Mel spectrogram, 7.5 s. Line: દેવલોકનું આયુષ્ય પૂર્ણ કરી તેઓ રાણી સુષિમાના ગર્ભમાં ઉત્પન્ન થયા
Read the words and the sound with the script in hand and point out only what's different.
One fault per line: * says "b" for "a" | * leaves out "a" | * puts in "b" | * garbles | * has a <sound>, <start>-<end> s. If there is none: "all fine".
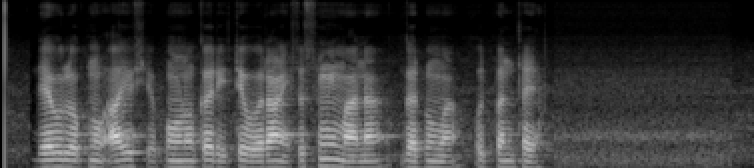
all fine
